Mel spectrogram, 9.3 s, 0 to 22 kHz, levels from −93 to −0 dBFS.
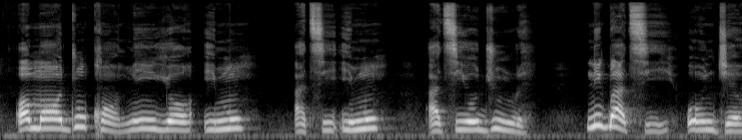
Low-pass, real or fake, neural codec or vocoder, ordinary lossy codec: none; real; none; none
